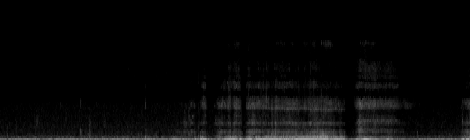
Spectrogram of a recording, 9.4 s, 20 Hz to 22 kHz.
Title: My Dog GOLUUU Is SNORING 👻👻👻 #snoring #snoringasmr #dog #lazydog #shorts #chandanvlogss1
